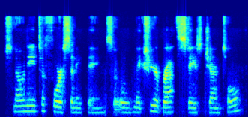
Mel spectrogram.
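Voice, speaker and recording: Woman, meditation guide, gentle and soothing, breathy husky tone, very slow pace, long pauses. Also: fairly low pitch, fairly even intonation, rough recording.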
